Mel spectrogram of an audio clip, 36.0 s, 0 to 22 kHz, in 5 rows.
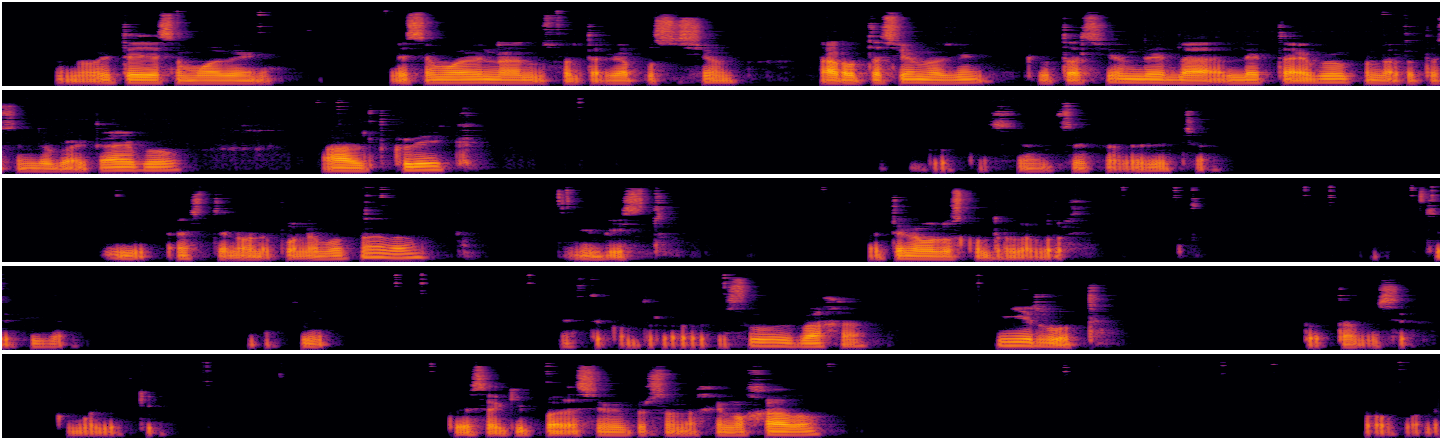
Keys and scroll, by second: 0.7 space, 3.0 super+z, 4.2 super+r, 7.2 r, 8.1 alt+r, 19.8 space, 25.3 super+z, 25.9 super+w, 29.9 super+z, 30.6 super+space, 31.2 space, 34.4 space.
